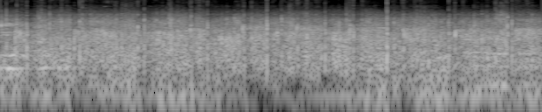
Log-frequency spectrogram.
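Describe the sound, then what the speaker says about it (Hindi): An audience at a spiritual gathering applauds the mothers with loud, dense, continuous clapping that stays even from start to finish. "इन माताओं के लिए ताली बजाओ"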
